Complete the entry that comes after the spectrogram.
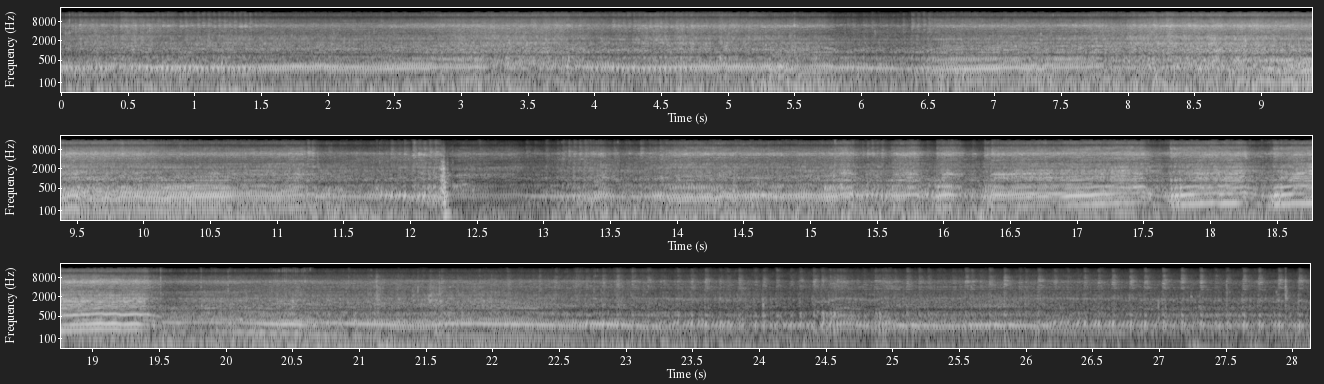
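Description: Trail motorbike engine revving hard and easing off again and again, its pitch climbing and dropping as the throttle is worked over a rough, muddy lane. A sharp knock about twelve seconds in.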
